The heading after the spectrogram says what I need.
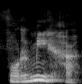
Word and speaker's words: formica: So, for example, the word for ant, formica, is pronounced formija.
